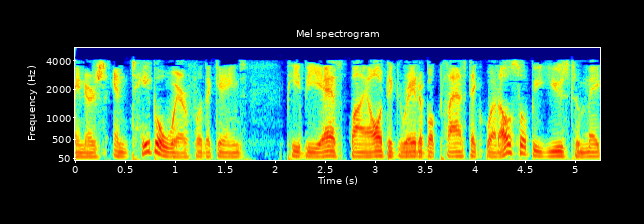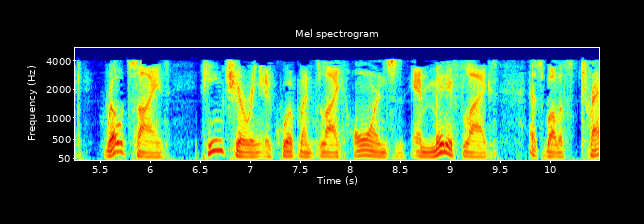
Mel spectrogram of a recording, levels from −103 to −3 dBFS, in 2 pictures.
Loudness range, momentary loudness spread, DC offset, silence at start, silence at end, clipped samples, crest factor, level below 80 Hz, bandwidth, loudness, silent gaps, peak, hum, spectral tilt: 1 LU; 9 LU; under 0.1%; 0 s; 0 s; under 0.1%; 18 dB; -46 dBFS; 4.3 kHz; -21 LUFS; none; -2 dBFS; none; -9.5 dB/octave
